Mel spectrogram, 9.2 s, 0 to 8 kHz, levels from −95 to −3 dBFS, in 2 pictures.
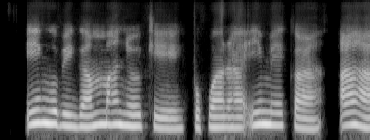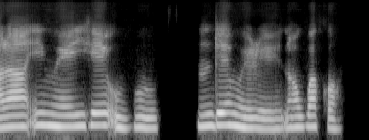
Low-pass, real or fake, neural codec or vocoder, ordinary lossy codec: none; fake; codec, 16 kHz, 0.7 kbps, FocalCodec; none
